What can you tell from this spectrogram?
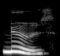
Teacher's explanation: the stress is on the first syllable, that is noo. And then we just have to end it with a z sound. So it's pronounced as Noo-z.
